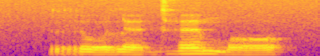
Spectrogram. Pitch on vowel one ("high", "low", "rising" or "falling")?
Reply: low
